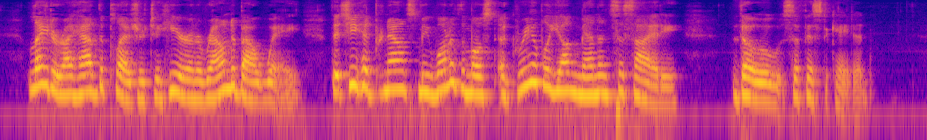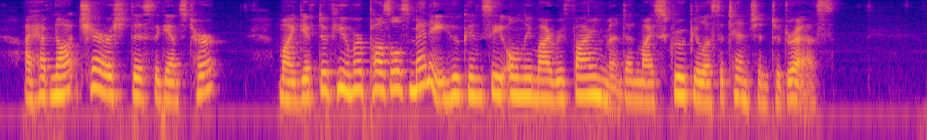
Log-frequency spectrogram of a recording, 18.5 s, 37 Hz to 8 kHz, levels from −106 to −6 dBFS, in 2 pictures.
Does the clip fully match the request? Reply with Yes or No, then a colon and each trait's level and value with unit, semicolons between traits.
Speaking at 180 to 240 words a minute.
No: average, 170 wpm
